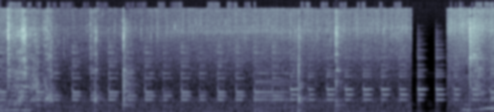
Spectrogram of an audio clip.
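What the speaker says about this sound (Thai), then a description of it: "คนเลยแล้วก็คนให้เข้ากันนะคะ" Stink beans and shrimp stir-fried with southern Thai curry paste in a pan, a close, bright sizzle under quick repeated scraping and tapping of a spatula stirring, with a brief silent gap near the end.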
